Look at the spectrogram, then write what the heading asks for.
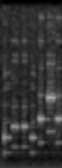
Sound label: green buzz in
